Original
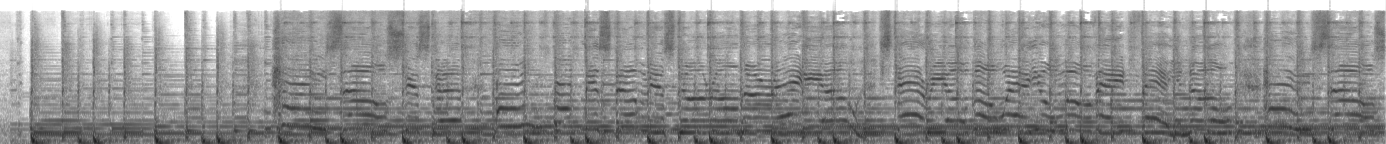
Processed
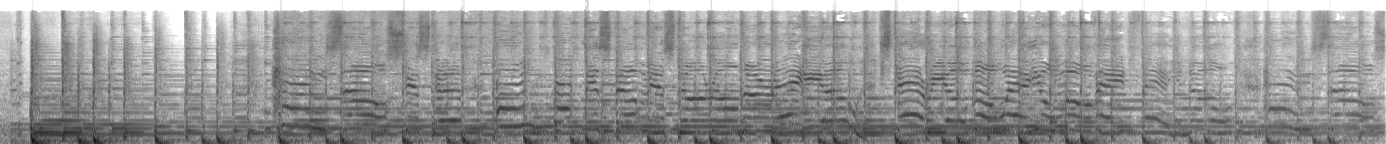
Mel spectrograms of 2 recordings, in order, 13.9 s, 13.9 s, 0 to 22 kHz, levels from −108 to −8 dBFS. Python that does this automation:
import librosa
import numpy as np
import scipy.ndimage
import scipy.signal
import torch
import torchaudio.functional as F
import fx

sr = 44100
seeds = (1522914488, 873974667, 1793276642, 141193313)

y = fx.gain(x, sr, db=fx.line((0.85, 5.5), (1.74, -2.0), (10.75, -2.0), (11.7, -10.0)))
